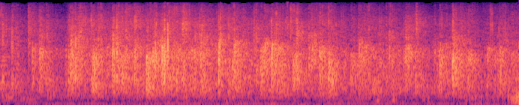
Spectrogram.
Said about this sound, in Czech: díky, tak pojďme ještě jednou zatleskat.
